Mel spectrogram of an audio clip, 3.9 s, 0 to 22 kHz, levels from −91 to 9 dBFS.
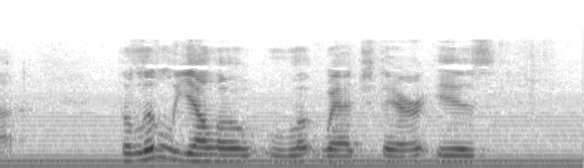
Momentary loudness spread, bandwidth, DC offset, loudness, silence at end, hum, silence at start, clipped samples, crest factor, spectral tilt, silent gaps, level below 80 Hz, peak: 16 LU; 8.4 kHz; under 0.1%; -29 LUFS; 0 s; 60 Hz at -40 dBFS; 0 s; under 0.1%; 18 dB; -6.5 dB/octave; none; -42 dBFS; -12 dBFS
